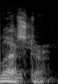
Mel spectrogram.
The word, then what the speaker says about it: Leicester: here in New England spelled that way, and it's pronounced Lester.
